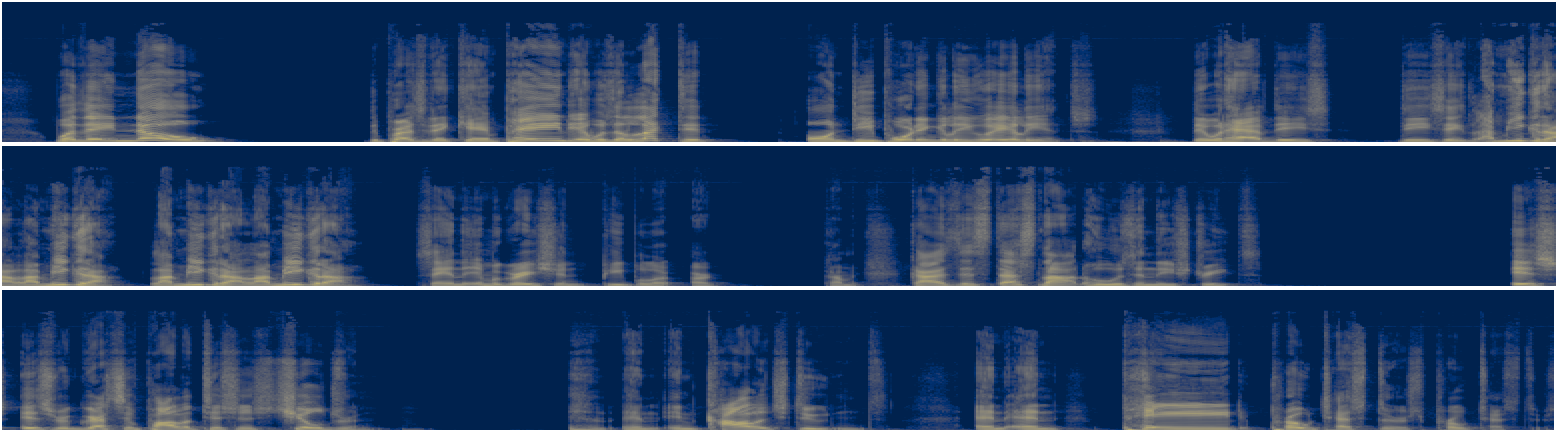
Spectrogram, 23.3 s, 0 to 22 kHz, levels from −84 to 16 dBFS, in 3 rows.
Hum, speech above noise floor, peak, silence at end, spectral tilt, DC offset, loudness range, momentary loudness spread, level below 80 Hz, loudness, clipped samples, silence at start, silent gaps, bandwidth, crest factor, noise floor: none; over 68 dB; -2 dBFS; 0.25 s; -3.5 dB/octave; under 0.1%; 4 LU; 15 LU; -38 dBFS; -21 LUFS; under 0.1%; 0.25 s; none; 19 kHz; 20 dB; under -90 dBFS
